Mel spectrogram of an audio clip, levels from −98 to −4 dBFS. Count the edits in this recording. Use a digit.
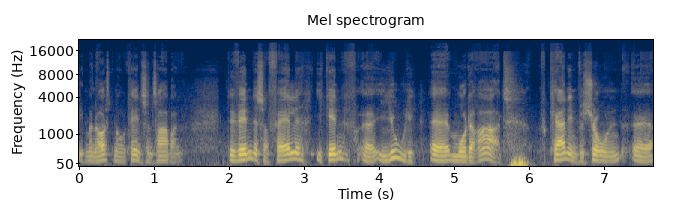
2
